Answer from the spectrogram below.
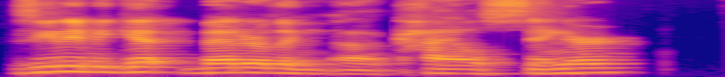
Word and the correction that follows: Singler: Yeah, yeah Kyle got, Singler.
